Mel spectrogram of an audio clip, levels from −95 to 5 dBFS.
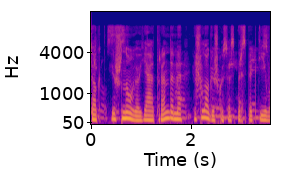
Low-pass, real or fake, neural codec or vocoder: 9.9 kHz; fake; vocoder, 22.05 kHz, 80 mel bands, Vocos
